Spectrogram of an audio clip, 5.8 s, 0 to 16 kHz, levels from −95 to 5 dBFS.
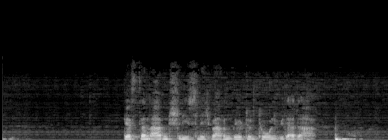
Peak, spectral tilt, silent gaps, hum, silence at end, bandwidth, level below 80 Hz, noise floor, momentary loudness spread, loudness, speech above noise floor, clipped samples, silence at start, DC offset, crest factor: -2 dBFS; -9 dB/octave; none; 50 Hz at -55 dBFS; 0.5 s; 7.4 kHz; -36 dBFS; -62 dBFS; 12 LU; -21 LUFS; 42 dB; under 0.1%; 0.05 s; under 0.1%; 20 dB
